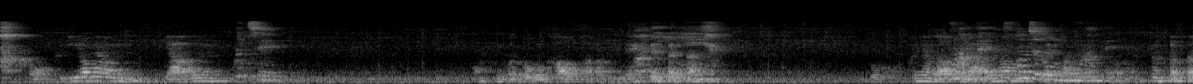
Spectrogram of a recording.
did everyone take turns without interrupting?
No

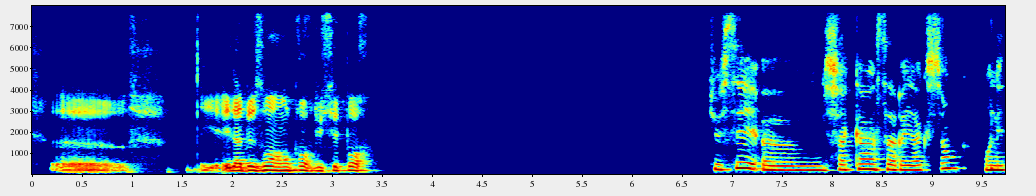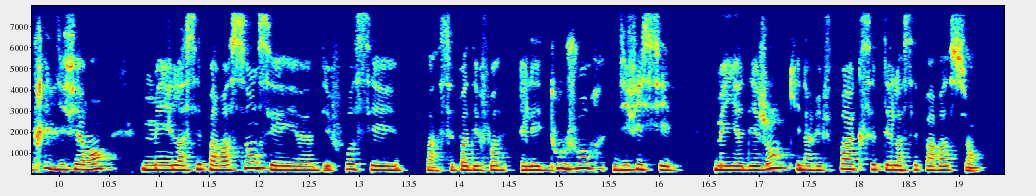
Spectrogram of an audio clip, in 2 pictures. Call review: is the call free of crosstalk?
Yes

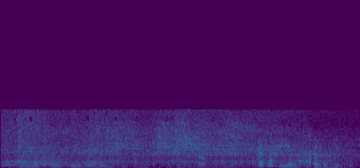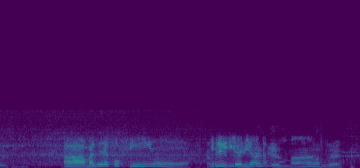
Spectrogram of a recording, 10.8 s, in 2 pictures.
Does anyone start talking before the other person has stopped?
Yes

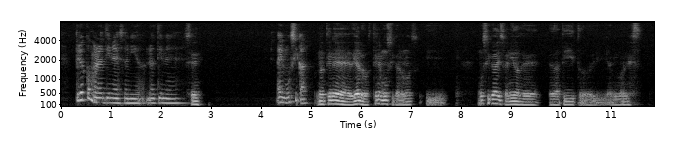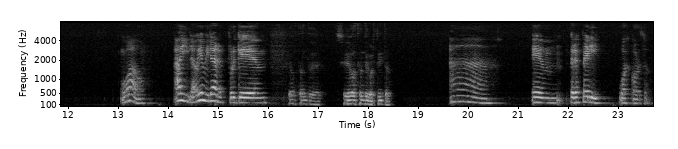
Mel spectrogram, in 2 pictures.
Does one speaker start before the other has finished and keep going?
No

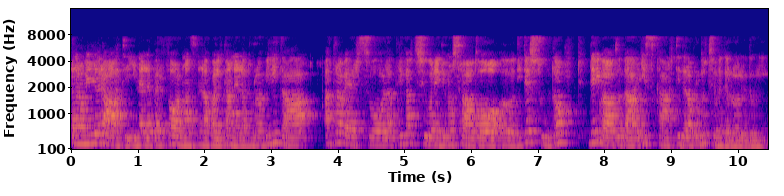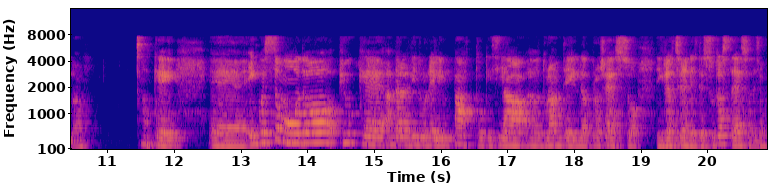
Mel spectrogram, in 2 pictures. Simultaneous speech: No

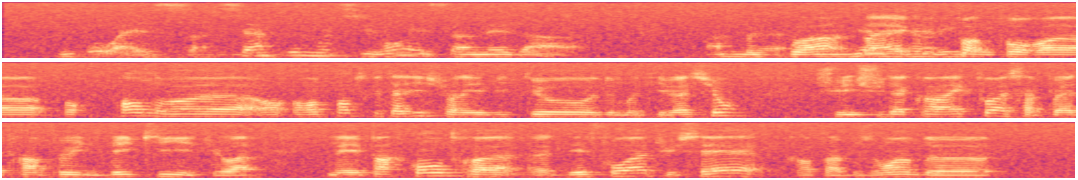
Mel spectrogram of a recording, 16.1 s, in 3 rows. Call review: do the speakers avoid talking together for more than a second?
No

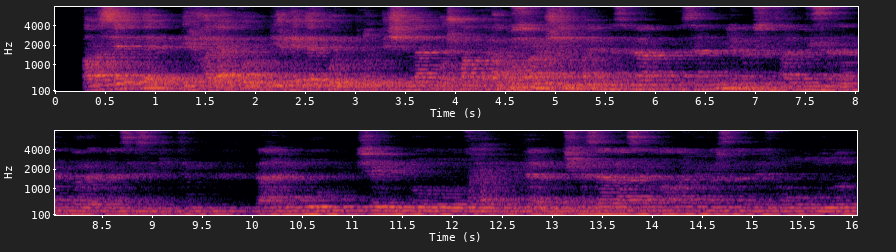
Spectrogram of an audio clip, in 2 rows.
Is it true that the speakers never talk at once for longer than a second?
No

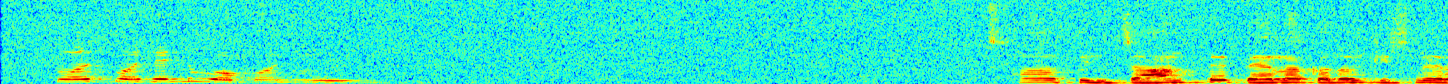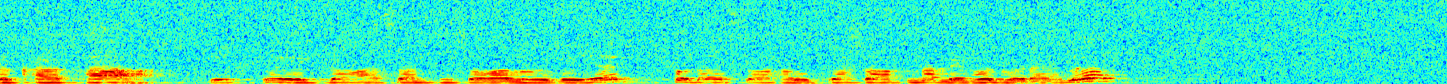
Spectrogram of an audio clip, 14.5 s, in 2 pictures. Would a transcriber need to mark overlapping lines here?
No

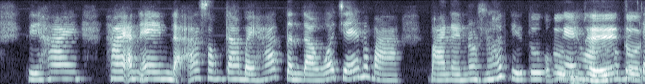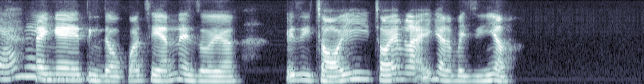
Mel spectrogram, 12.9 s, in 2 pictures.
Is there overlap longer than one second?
Yes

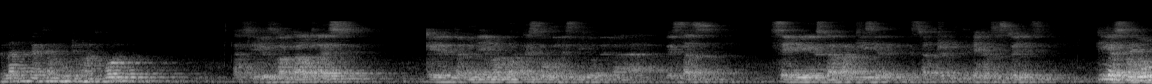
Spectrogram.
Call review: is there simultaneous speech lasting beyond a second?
No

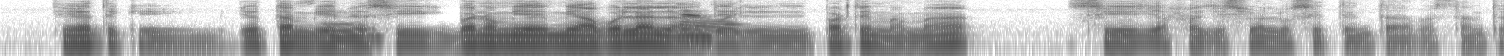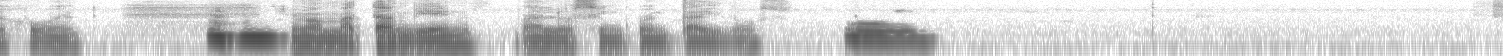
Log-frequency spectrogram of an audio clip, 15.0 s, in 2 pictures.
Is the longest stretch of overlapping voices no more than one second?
Yes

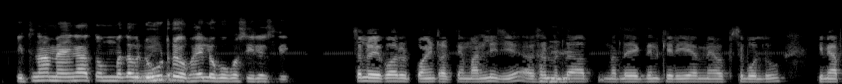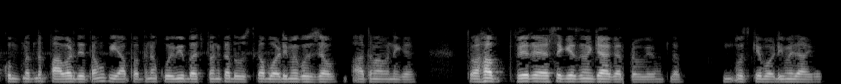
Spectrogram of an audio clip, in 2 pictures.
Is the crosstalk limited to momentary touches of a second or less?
Yes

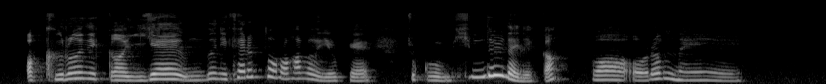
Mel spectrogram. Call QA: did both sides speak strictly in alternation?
Yes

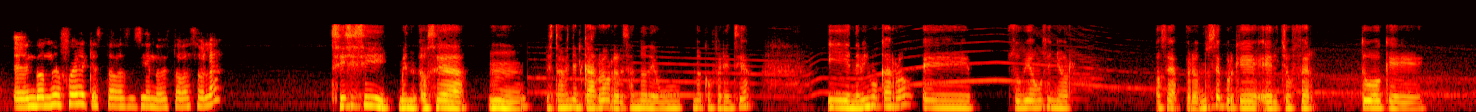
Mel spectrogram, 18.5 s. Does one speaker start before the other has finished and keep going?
No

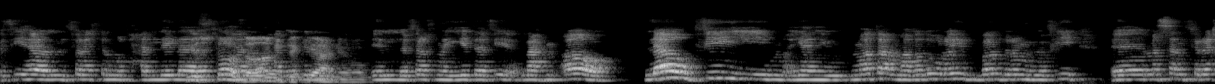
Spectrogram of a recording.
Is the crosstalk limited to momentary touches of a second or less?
No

